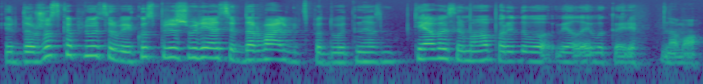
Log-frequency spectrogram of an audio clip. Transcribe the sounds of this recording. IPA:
ɪr dɐrˈʒʊs kɐpʲˈlʲuɔt͡s ɪr ʋɐɪˈkʊs pʲrʲɪʒuːˈrʲeːt͡s ɪr ˈdɐr ˈʋɐlʲɡʲiːt͡s pɐˈduɔt ˈnʲɛs ˈtʲeːʋɐs ɪr mɐˈmɐ pɐˈrɐɪdɐʋoː ʋʲeːˈlˠɐɪ ʋɐkɐˈrʲɪ nɐˈmoː

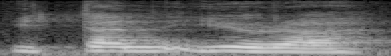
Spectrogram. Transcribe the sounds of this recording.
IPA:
ɪ ˈtʲɛn ˈiːrɐ

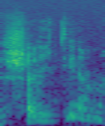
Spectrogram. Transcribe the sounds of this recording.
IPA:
ʃɐlʲˈtʲiɛnɐ

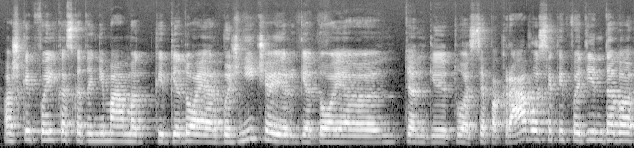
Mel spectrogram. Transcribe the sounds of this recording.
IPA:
ˈɐʃ ˈkɐɪp ˈʋɐɪkɐs kɐˈdɐŋʲɡʲɪ ˈmɑːmɐ ˈkɐɪ ɡʲiɛˈdoːjɛ bɐʒʲˈnʲiːt͡ʃʲoːj ɪr ɡʲiɛˈdoːjɛ ˈtʲɛn ɡʲɪ ˈtuɔsʲɛ pɐˈkrɑːʋoːsʲɛ ˈkɐɪp ʋɐˈdʲiːndɐʋɐ

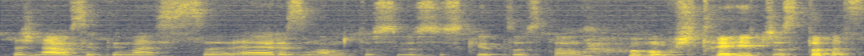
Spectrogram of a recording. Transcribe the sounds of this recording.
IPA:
dɐʒʲˈnʲɛʊsʲɛɪ tɐɪ ˈmʲɛs ˈɛrʲzʲɪnɐm ˈtʊs ˈʋʲɪsʊs ˈkʲɪtʊs ˈtʲɛn ɐʊkʃˈtɐɪt͡ʃʲʊs ˈtuɔs

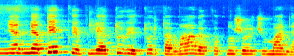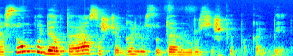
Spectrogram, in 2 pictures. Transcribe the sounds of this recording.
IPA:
nʲɛ nʲɛ ˈtɐɪp ˈkɐɪp lʲiɛˈtʊʋʲɛɪ ˈtʊr ˈtɑː ˈmɑːdɐ ˈkɐt ˈnʊ ˈʒoːd͡ʒʲʊ ˈmɐn nʲɛˈsuːŋkʊ dʲeːlˠ tɐˈʋʲæːs ˈɐʃ ˈt͡ʃʲɛ ˈɡɑːlʲʊ sʊ ˈtɑːʋʲɪm ˈrʊsʲɪʃkɐɪ pɐkɐlʲˈbʲeːtʲ

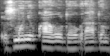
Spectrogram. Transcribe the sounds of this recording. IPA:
ʒmoːˈnʲuː ˈkɐʊlˠʊ dɐʊk ˈrɑːduɔm

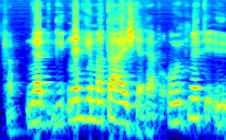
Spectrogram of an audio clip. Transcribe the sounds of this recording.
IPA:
ˈkɑːp ˈnʲæːdʲɡʲɪ ˈnʲæːdʲɡʲɪ mɐˈtɑː ˈɐɪʃʲˌkʲɛː ˈtʲɛːp ˈuːnʲtʲmʲɛtʲɪ ɪ

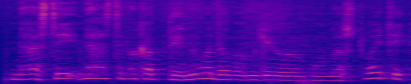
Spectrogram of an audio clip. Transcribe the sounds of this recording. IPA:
ˈmʲɛs tɐɪ ˈmʲɛs tɐɪ ʋɐ kɐp dɐɪˈnuɔdɐʋoːm ɡʲɪ ʋoːlˠɐsˈtuɔj tɐɪ

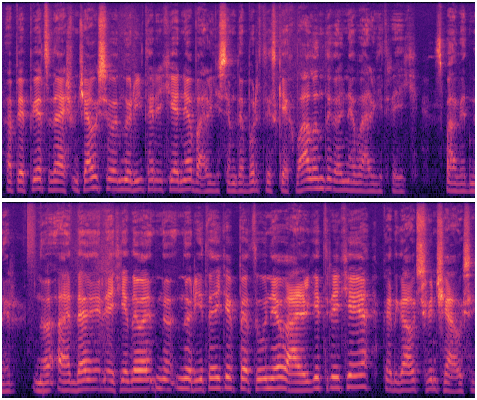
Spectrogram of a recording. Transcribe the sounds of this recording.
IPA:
ɐpʲɛ ˈpʲiɛts ˈdɑːʋʲɛ ʃʲʋʲɪnʲˈt͡ʃʲɛʊsʲoː oː nʊ ˈrʲiːtɐ rʲɛɪˈkʲeːjɛ nʲɛˈʋɐlʲɡʲʊsʲɛm dɐˈbɐr tɐɪs ˈkʲiɛk ˈʋɑːlˠɐndɨ ˈɡɐlˠ nʲɛˈʋɐlʲɡʲɪtʲ ˈrʲɛɪkʲ ˈspɑːʋʲɛdnɨr ˈnʊ ɐ ˈdɐ rʲɛɪˈkʲeːdɐʋɐ nʊ noː ˈrʲiːtɐ ɪkʲɪ pʲɛˈtuː nʲɛˈʋɐlʲɡʲɪtʲ rʲɛɪˈkʲeːjɛ ˈkɐt ˈɡɐʊtʲ ʃʲʋʲɪnʲˈt͡ʃʲɛʊsʲɪ

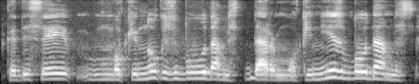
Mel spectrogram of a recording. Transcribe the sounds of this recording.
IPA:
kɐt jɪˈsɐɪ moːkʲɪˈnʊks ˈbuːdɐms dɐr moːkʲɪˈnʲiːs ˈbuːdɐms

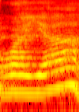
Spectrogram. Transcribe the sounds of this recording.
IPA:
oːˈjɛ

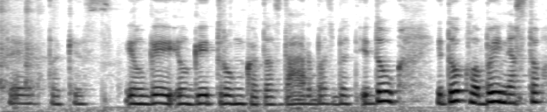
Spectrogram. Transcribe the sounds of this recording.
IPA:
tɐɪ toːˈkʲɪs ɪlˠˈɡɐɪ ɪlˠˈɡɐɪ ˈtrʊŋkɐ tɐs ˈdɐrbɐs bʲɛt ɪ ˈdɐʊk ɪ ˈdɐʊk lˠɐˈbɐɪ nʲɛs ˈtʊ

